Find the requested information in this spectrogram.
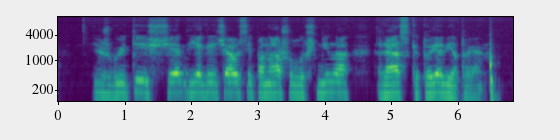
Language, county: Lithuanian, Šiauliai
